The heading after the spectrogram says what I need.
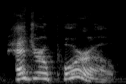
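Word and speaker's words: Pedro Porro: signed Pedro porra what how do you pronounce what is it just say Pedro poro why did you like why'd you make it like a little bit iffy what do you mean Pedro Para no just say it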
